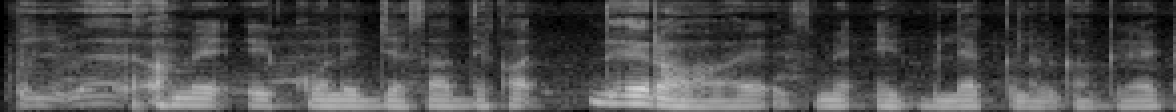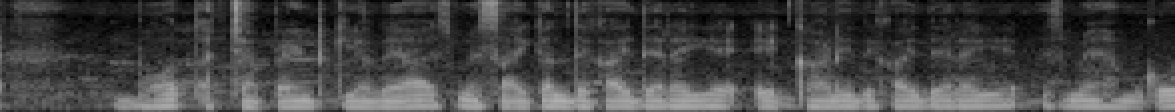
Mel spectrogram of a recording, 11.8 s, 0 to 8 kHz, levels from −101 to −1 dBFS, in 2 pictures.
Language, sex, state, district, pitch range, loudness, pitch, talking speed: Hindi, male, Uttar Pradesh, Ghazipur, 110-120 Hz, -38 LUFS, 115 Hz, 170 wpm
